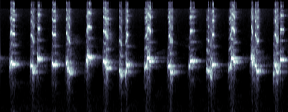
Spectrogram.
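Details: Yellow-vented bulbul in vigorous long rapid-fire song, used as a lure to make other bulbuls answer: short bubbly whistled notes at a steady mid-high pitch, about three per second, with no gaps and no other sounds.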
